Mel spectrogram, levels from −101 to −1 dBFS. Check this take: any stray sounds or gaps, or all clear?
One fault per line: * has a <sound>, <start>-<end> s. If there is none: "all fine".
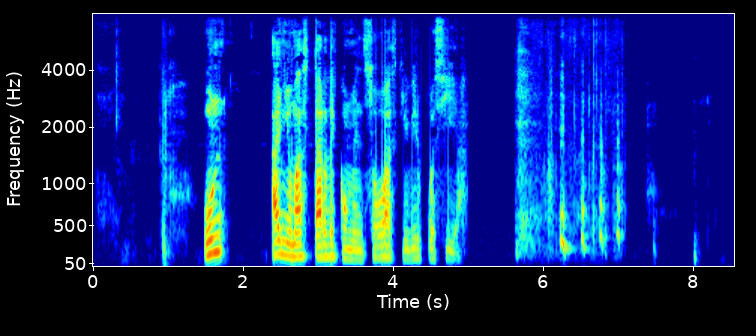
* has a laugh, 5.6-7.2 s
